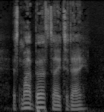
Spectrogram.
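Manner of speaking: put-on depressed voice. Retelling a movie scene, quoting the little assistant: imitating a depressed voice. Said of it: "he said it with such depression in his voice".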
